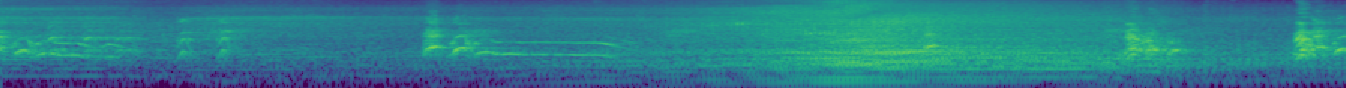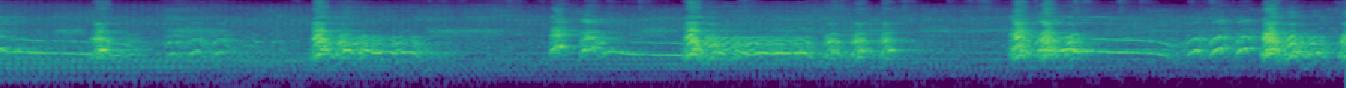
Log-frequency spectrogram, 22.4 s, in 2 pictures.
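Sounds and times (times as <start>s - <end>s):
dog yelping and barking: 0.0s - 2.2s, 3.5s - 5.3s, 7.6s - 8.1s, 9.3s - 10.0s, 10.7s - 15.2s, 15.8s - 22.4s
vehicle passing: 0.0s - 22.4s.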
